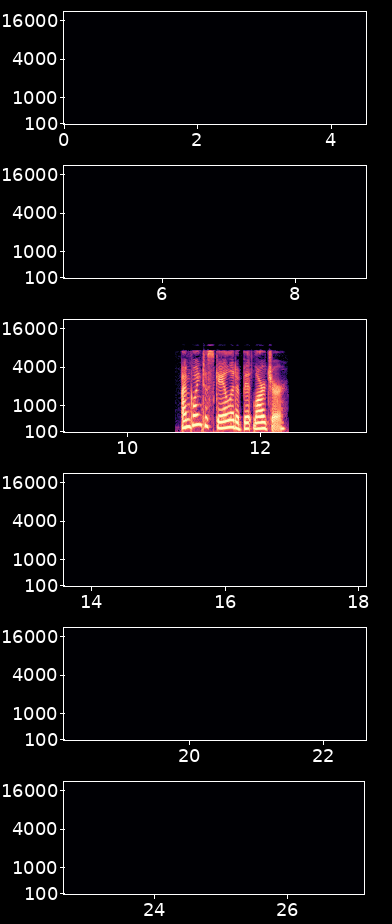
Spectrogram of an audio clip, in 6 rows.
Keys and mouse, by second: 7.5-8.2 middle drag, 9.4 s, 10.1 click, 12.0 click, 12.5-13.3 right drag, 14.0-15.9 drag, 16.5-17.7 middle drag, 18.2 g, 18.7-21.1 drag, 21.9 KP_1, 23.6-24.0 ctrl+middle drag, 24.3 shift+middle drag, 25.1-25.8 ctrl+middle drag, 26.0 shift+middle drag, 26.5 ctrl+middle click.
